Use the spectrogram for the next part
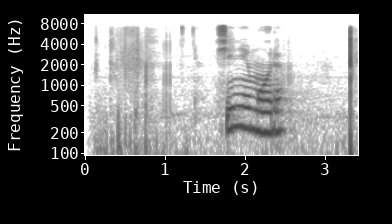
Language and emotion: Russian, neutral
